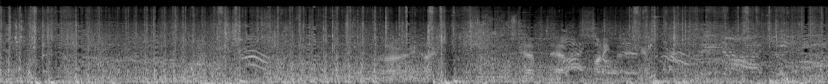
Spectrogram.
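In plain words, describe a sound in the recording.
Explosions burst with loud crackling blasts.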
